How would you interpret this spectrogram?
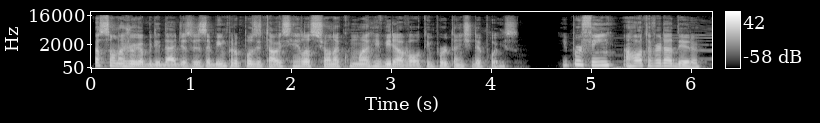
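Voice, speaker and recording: A man's voice: a little high, lively intonation, quick pace, a little mellow. A man with a Brazilian accent reading a scripted video review.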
